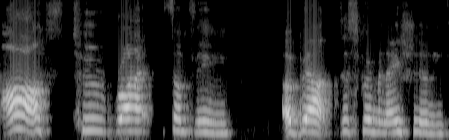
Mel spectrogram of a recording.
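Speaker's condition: Spastic quadriplegic cerebral palsy; affects all of daily life, requires support with every aspect of daily life

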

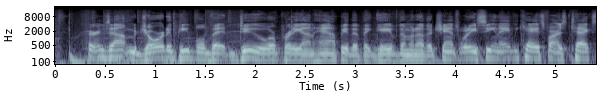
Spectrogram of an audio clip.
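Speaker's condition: No condition

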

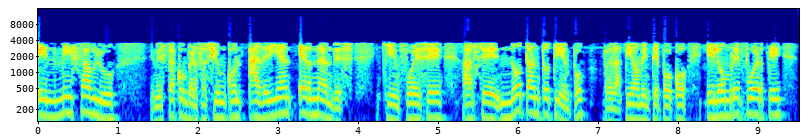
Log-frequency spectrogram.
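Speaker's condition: No condition

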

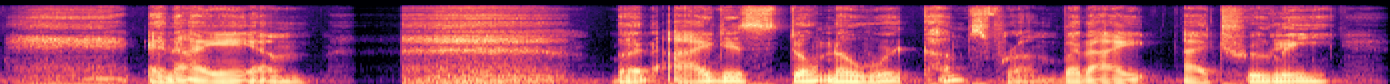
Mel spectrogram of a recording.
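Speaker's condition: Head and neck cancer, stage 4, into voice box

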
